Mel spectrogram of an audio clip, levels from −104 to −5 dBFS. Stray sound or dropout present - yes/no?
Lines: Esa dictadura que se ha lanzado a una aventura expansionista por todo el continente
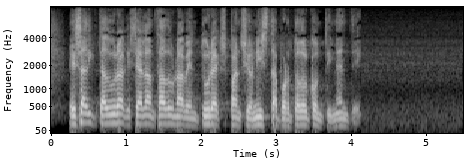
no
